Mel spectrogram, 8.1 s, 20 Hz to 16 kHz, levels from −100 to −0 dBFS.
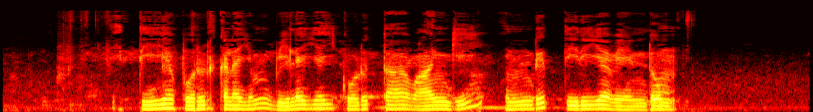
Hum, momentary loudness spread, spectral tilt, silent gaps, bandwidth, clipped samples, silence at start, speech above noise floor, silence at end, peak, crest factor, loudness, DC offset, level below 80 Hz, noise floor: none; 6 LU; -9.5 dB/octave; none; 9.8 kHz; under 0.1%; 1.15 s; 40 dB; 1.35 s; -4 dBFS; 16 dB; -20 LUFS; under 0.1%; -54 dBFS; -60 dBFS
